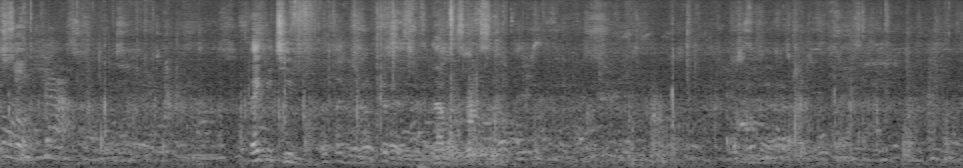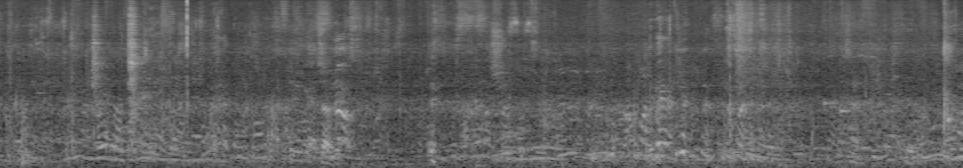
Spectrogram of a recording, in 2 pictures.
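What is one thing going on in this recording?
A crowd of men and women chatter and talk nearby outdoors.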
